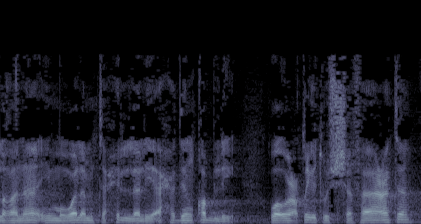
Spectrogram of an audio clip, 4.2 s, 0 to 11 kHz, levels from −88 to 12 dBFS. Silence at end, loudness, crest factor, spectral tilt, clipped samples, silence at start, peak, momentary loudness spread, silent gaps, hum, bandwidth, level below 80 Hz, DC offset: 0 s; -33 LUFS; 20 dB; -4 dB/octave; under 0.1%; 0 s; -12 dBFS; 6 LU; none; none; 8.4 kHz; -64 dBFS; under 0.1%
